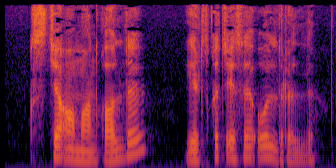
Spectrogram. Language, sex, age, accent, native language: Uzbek, male, 18-24, Farg'ona, Uzbek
